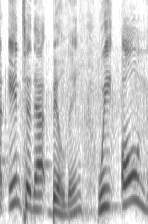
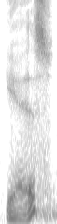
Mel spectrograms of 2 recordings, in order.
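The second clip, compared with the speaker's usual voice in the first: much lower, booming self-important "Yes... It is I"; deep reverend voice; 13 dB quieter than usual. Retold or imitated. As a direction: drop into a grand deep pastor voice. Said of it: "my voice changes".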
